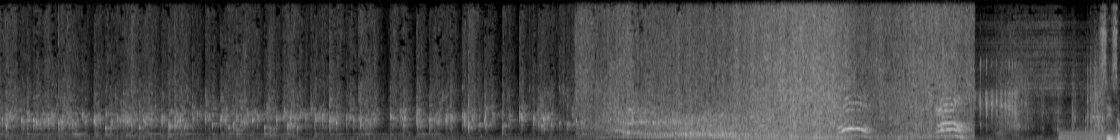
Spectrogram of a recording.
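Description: Hot oil hissing and spattering in a stovetop pot. The rush of hiss swells loud over several seconds, with two short yelled cries near the end, and cuts off suddenly.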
